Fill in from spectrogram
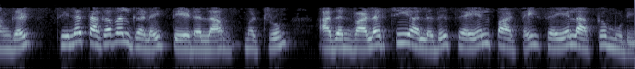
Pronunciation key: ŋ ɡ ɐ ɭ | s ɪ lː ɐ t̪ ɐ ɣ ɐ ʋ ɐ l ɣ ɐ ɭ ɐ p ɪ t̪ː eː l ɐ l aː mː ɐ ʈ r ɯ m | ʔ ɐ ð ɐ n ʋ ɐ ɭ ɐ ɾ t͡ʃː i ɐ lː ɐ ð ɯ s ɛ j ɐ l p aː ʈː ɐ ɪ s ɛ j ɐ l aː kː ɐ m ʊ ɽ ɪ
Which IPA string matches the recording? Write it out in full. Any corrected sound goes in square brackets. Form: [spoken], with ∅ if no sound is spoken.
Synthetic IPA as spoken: ŋ ɡ ɐ ɭ | s ɪ [l] ɐ t̪ ɐ ɣ ɐ ʋ ɐ l ɣ ɐ ɭ ɐ [∅] ɪ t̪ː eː [ɽ] ɐ l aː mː ɐ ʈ r ɯ m | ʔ ɐ ð ɐ n ʋ ɐ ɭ ɐ ɾ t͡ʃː i ɐ lː ɐ ð ɯ s ɛ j ɐ l p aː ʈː ɐ ɪ s ɛ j ɐ l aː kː ɐ m ʊ ɽ ɪ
